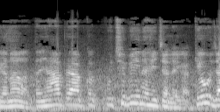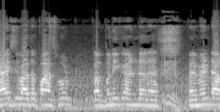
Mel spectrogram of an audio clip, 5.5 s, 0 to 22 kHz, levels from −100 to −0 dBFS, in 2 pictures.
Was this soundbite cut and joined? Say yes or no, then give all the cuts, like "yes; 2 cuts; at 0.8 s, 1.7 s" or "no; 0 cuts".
no; 0 cuts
